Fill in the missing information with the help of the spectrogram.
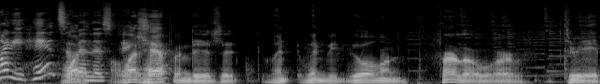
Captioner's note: laughs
